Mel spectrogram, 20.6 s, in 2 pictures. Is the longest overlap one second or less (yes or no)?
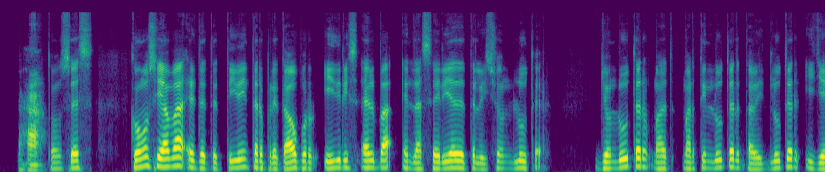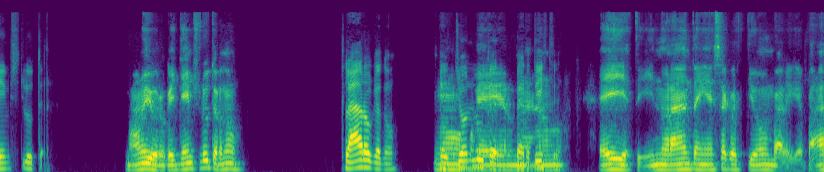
no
